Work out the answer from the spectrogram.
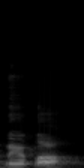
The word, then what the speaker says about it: theta: Ini bacanya theta.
